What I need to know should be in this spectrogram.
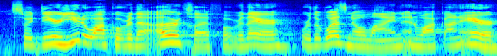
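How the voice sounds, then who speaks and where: A woman's medium-pitched voice with ordinary pitch variation, a moderate pace and noticeable background noise. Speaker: nurse. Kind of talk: testimony. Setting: church stage with audience.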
